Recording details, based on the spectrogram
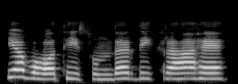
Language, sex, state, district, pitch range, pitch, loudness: Hindi, female, Bihar, Saran, 260-270 Hz, 265 Hz, -15 LUFS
